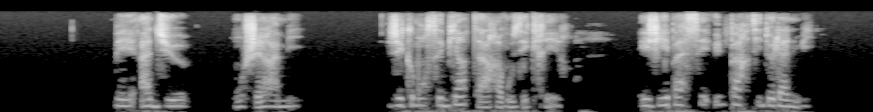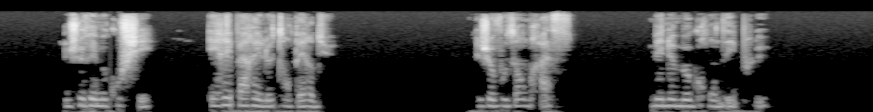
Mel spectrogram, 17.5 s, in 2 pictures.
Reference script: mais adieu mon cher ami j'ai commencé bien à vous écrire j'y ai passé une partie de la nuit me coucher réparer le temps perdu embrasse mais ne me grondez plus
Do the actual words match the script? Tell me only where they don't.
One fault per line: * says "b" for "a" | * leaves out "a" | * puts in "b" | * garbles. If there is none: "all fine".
* puts in "tard"
* puts in "je vais"
* puts in "je vous"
